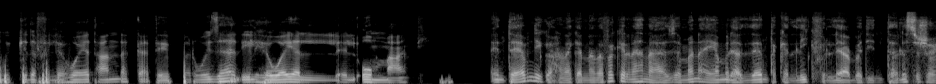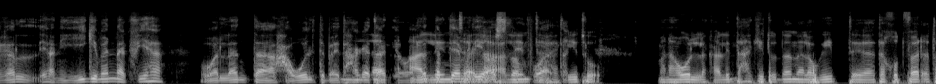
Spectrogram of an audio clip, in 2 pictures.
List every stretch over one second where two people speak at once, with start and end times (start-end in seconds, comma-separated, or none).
13.1-15.3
